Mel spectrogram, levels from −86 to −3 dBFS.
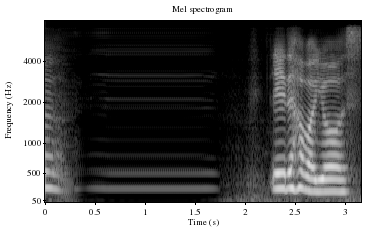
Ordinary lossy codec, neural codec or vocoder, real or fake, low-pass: none; codec, 16 kHz, about 1 kbps, DyCAST, with the encoder's durations; fake; 7.2 kHz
